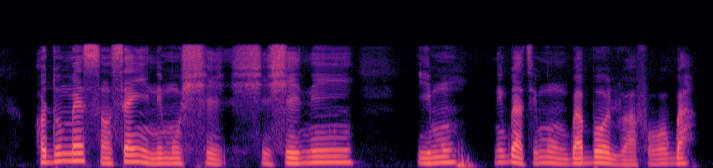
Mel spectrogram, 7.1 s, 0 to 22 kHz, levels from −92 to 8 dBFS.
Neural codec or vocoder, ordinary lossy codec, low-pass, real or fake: none; none; 7.2 kHz; real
